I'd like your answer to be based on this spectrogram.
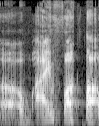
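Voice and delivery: very quiet, breathy, put-on drunk voice, lamenting. Describing someone getting the call, imitating a drunk guy. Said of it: "it's just a drunk guy that's like".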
